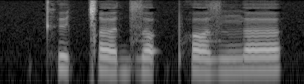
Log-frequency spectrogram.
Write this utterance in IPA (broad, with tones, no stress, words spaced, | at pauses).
kʰɪ˦ǀɜ˧d͡zʌ˦ʔpʰʌ˧z ŋɜ˦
